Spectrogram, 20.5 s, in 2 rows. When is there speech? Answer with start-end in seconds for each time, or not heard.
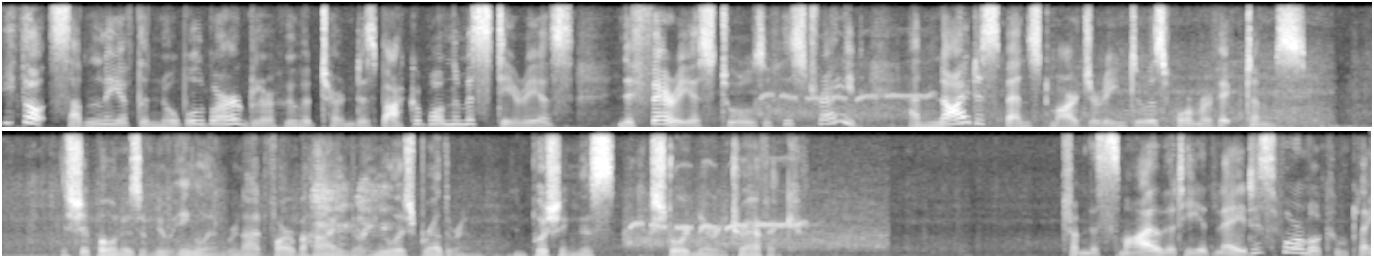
0.0-9.8, 10.7-16.3, 18.2-20.5.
